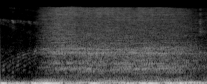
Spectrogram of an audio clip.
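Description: Intro music with a heavy, steady bass and a rushing whoosh effect that sets in about half a second in.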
